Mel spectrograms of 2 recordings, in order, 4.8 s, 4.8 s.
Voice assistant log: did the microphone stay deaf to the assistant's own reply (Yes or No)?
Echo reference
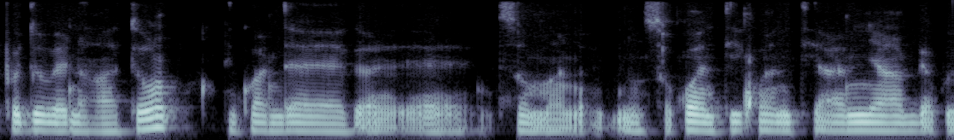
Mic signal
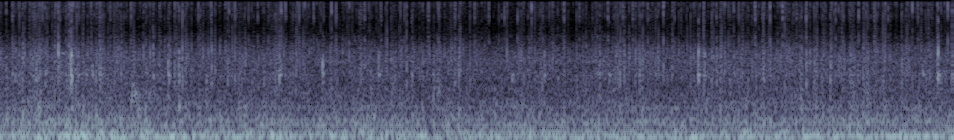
Yes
